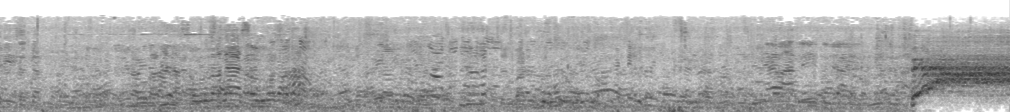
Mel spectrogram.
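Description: A large crowd of men chatters and shouts outdoors.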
